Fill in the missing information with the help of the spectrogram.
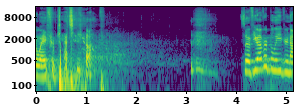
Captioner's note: laughter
